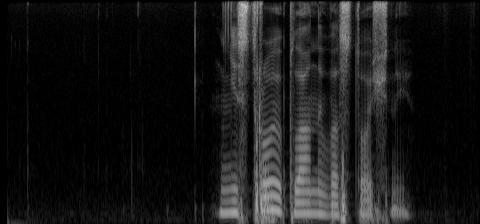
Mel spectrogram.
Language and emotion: Russian, neutral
